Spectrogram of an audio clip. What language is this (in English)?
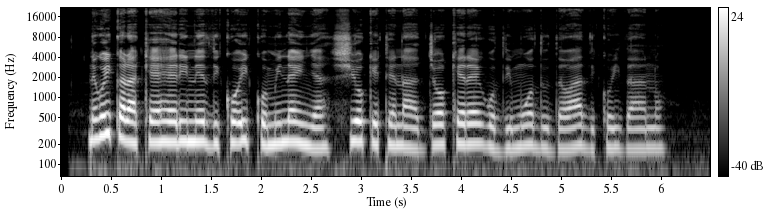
Kikuyu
